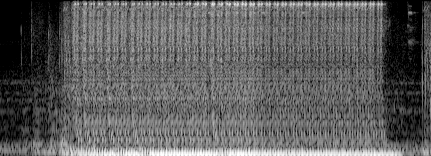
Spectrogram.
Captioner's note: gun fires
